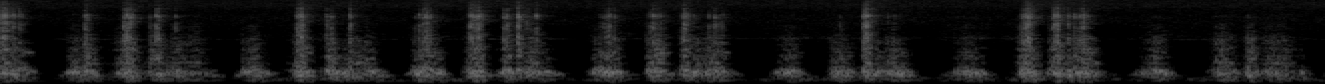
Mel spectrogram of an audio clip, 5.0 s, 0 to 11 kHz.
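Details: Very loud murmur heard at the aortic area (position A), recorded standing and sitting, heart rate 120 bpm: a loud aortic murmur.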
